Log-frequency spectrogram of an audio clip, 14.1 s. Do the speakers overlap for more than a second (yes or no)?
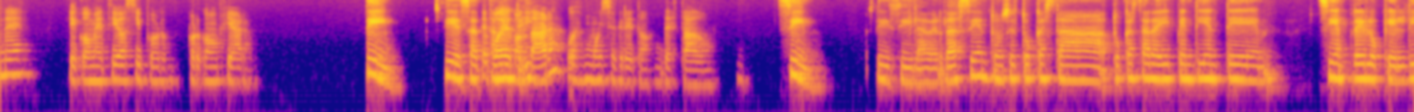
no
